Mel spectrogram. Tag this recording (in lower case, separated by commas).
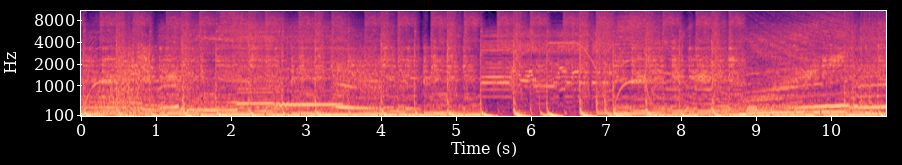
engine, accelerating, car, music, vehicle, medium engine (mid frequency)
